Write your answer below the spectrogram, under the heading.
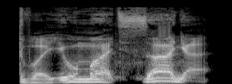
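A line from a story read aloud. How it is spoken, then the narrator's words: Shocked growl. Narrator (Russian): шокированно осматриваясь вокруг, прорычал полковник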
